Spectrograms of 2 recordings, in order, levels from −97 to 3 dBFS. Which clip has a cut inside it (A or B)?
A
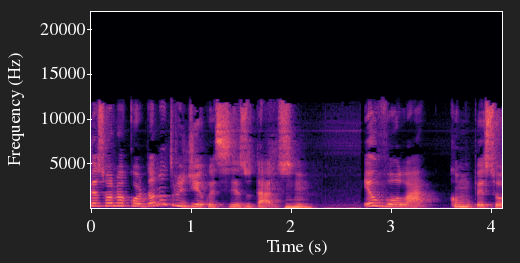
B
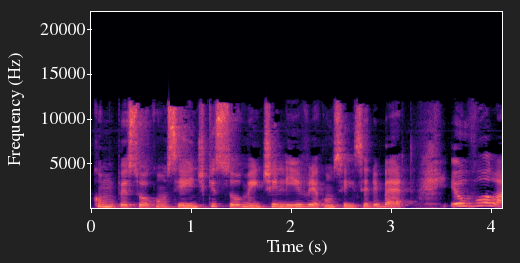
A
